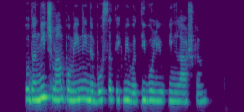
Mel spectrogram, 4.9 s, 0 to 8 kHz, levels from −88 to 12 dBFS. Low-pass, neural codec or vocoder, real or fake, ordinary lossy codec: none; codec, 16 kHz, 16 kbps, FreqCodec, larger model; fake; none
